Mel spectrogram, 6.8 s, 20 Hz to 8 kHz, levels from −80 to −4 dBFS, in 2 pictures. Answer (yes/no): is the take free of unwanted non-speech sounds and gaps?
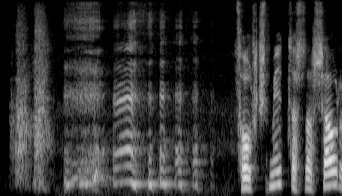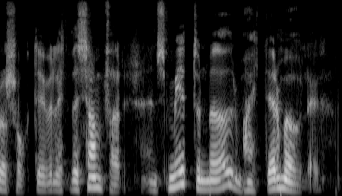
no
